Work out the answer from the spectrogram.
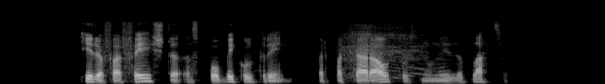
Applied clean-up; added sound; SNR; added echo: classical method Wiener filter.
